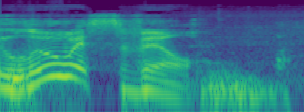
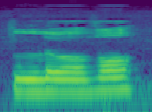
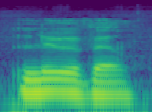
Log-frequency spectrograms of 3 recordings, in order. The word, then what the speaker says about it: Louisville: lives here just says Louisville Louisville what's that unto this word you don't pronounce the S oh so it's Louisville okay that's from how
